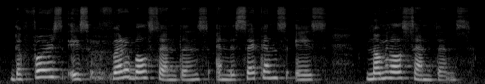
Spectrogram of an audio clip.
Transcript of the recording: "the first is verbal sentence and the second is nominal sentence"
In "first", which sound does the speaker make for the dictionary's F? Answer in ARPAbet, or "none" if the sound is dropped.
F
